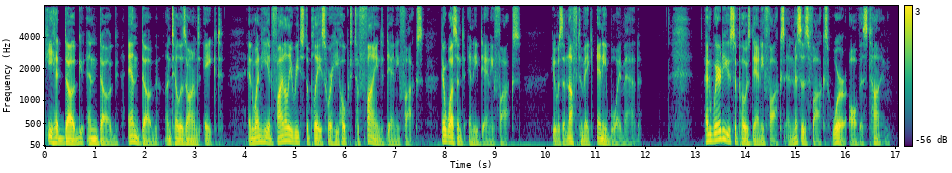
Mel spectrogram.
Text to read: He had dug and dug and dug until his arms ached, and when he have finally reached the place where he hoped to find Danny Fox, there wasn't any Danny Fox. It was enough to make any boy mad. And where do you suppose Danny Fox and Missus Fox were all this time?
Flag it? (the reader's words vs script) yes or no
yes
